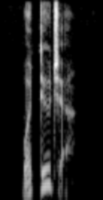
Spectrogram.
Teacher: when do and you meet, they often create a soft J sound. It sounds like dooja.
